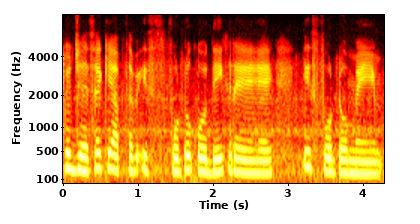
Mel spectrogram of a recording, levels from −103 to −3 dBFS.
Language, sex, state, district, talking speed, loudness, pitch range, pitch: Hindi, female, Uttar Pradesh, Jyotiba Phule Nagar, 210 wpm, -14 LUFS, 180-215 Hz, 195 Hz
